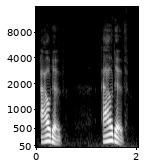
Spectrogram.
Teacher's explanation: 把 T 稍微弱化变成 D 的声音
